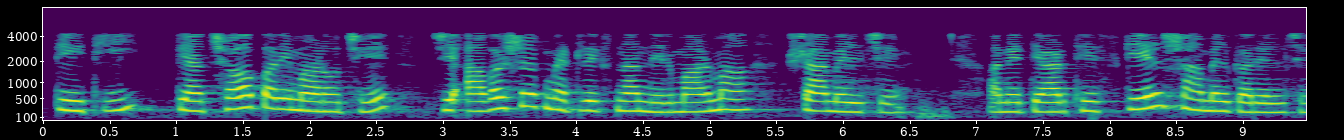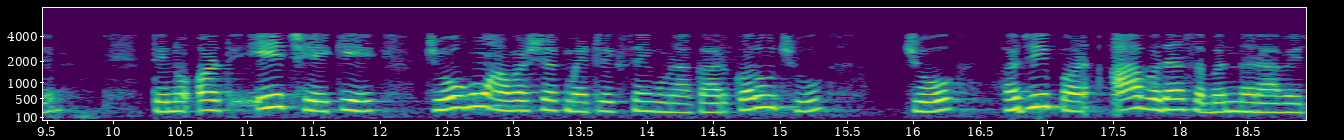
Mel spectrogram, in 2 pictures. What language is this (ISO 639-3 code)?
guj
